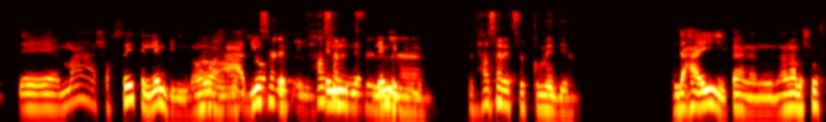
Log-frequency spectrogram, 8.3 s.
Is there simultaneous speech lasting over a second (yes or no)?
yes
